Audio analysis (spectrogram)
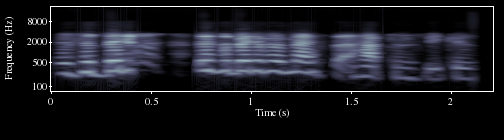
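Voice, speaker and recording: A woman's voice: sits high, animated, rapid-fire, no room sound. A woman whose first language is not English, a parent guest telling her own story emphatically in a podcast discussion. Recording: tinny phone-like line.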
